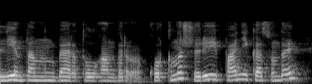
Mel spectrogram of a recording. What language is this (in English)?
Kazakh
